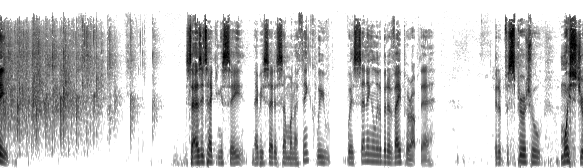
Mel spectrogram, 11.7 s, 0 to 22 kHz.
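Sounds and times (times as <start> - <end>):
speech: 0.0 - 0.3, 3.8 - 8.8, 9.9 - 11.6
crowd applauding: 0.0 - 3.2.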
